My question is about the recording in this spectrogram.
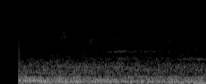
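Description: Steady low outdoor background rumble, with no distinct strikes or events.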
